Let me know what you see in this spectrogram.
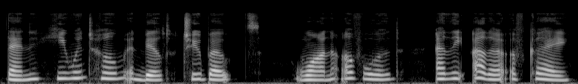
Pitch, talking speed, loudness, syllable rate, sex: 240 Hz, 165 wpm, -19 LUFS, 3.7 syllables/s, female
